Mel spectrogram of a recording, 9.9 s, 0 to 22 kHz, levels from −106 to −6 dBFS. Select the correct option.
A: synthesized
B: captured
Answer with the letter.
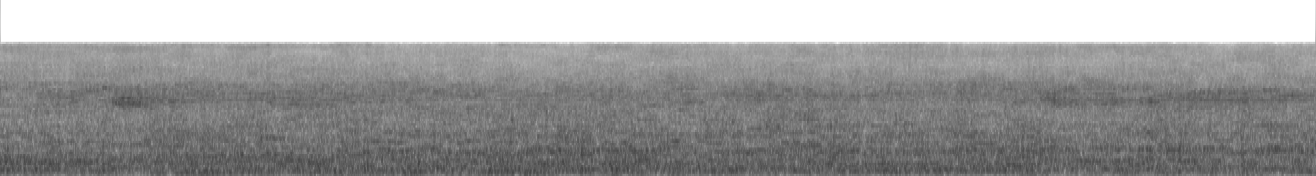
A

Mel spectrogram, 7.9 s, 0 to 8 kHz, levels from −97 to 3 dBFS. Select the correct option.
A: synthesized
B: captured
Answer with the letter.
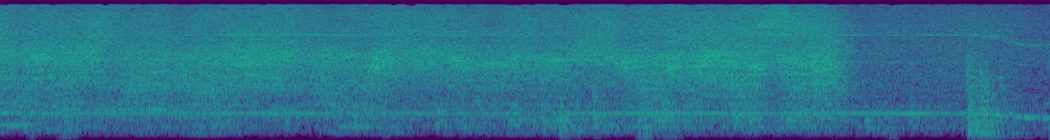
B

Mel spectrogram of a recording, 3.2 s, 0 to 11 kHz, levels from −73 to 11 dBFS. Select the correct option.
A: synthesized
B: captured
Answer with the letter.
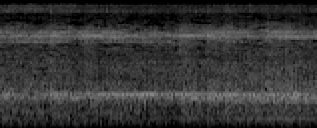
A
